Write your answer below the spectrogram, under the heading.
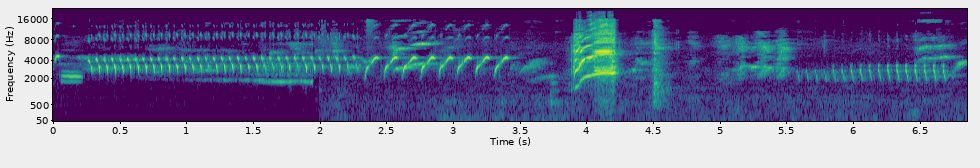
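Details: Male canary singing very strongly to stimulate the female to mate and to train young birds: rapid pulsing trill, a run of quick upswept notes, one harsh loud burst, then another fast trill over faint hiss.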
